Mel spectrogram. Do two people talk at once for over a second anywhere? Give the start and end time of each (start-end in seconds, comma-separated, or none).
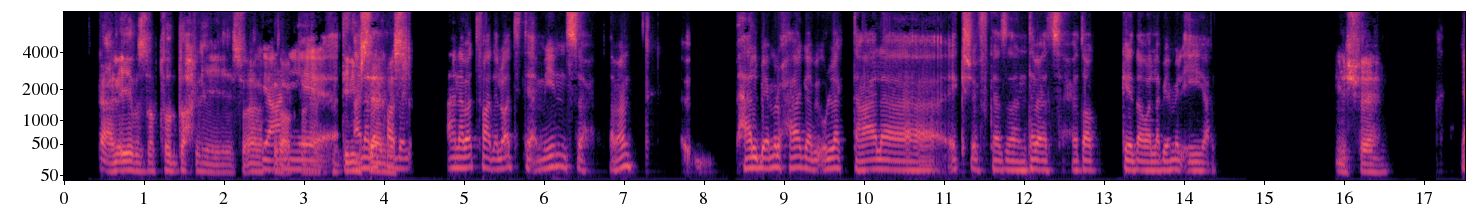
2.5-4.3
